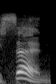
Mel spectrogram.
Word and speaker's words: sen: So I'm assuming that the inn costs a little bit of sen.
